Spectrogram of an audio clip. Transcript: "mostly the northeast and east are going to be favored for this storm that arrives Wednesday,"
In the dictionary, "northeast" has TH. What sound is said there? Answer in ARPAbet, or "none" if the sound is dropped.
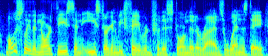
TH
